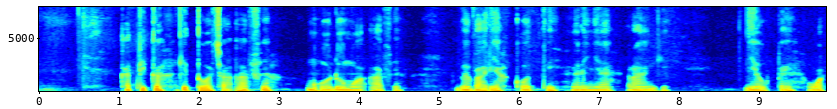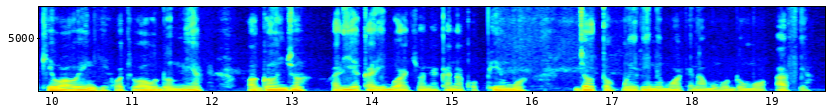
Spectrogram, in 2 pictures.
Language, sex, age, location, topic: Swahili, male, 25-35, Kisii, health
